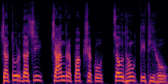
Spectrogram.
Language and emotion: Nepali, neutral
